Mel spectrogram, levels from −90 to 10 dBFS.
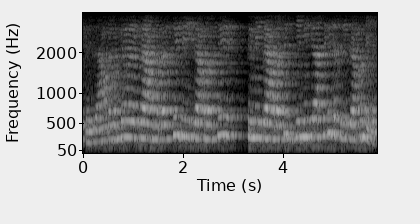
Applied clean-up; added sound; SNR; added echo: none; none; none; reverberation time 1.1 s.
